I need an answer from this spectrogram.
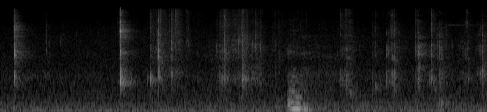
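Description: Person biting and chewing a crunchy homemade crouton along with a mouthful of salad, with sharp, irregular crunches. A short hum of the voice comes about three and a half seconds in.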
